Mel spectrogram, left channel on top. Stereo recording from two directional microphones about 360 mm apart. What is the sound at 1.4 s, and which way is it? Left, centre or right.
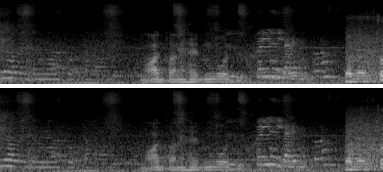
Speech, centre.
